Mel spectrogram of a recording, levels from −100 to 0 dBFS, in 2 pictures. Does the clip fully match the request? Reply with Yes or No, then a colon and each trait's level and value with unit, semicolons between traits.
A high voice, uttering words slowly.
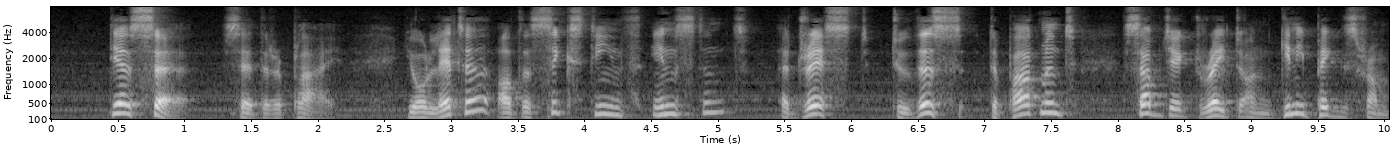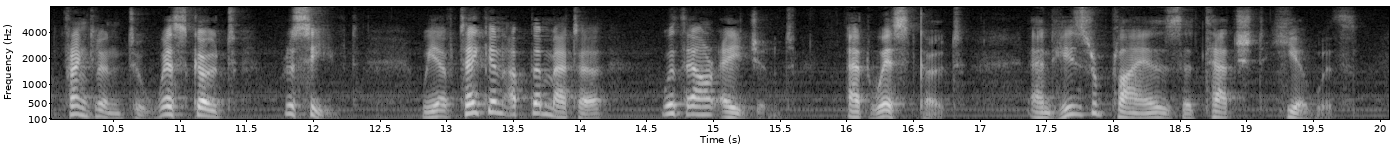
Yes: high, 205 Hz; slow, 125 wpm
